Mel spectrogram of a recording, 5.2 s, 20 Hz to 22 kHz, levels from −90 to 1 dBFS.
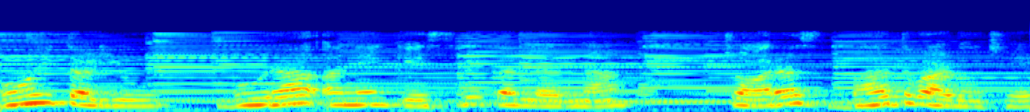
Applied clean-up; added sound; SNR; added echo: none; Harp; 15 dB; reverberation time 0.4 s.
